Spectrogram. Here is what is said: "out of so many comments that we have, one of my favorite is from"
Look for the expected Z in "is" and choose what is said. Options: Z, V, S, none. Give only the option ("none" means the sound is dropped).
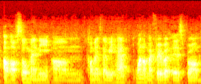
S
